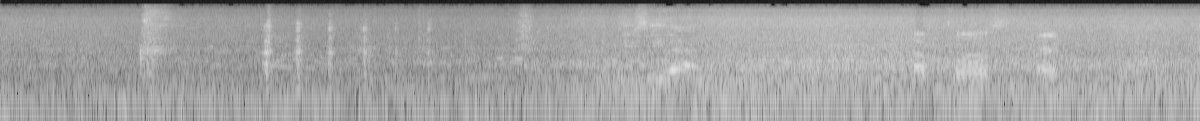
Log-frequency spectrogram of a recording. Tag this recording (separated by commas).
Speech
